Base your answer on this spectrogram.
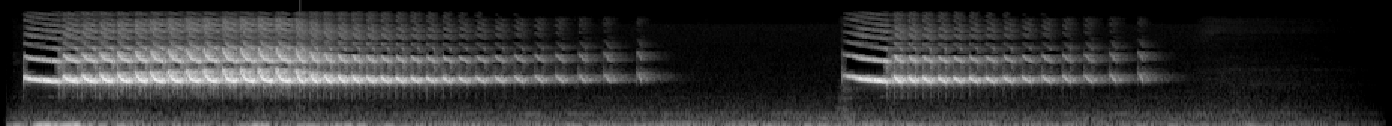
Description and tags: door bell bird
bell, door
